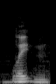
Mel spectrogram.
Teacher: you don't really pronounce that middle T · Term: the Colorado thing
